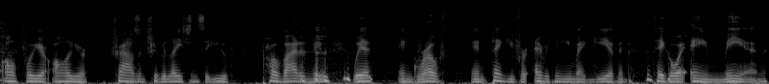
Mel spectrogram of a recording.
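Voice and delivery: put-on Southern US accent, sermon-style delivery. Retelling a thankful prayer-like speech ending in amen, sounding like a Southern Baptist. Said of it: "I sound like a fucking Southern Baptist".

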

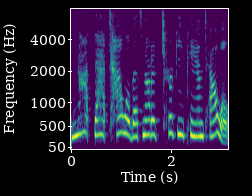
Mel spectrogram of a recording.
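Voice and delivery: put-on high-pitched screamed scolding. Retelling the sister-in-law stopping the brother drying the turkey pan: imitating a scream. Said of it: "my sister-in-law screamed".

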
